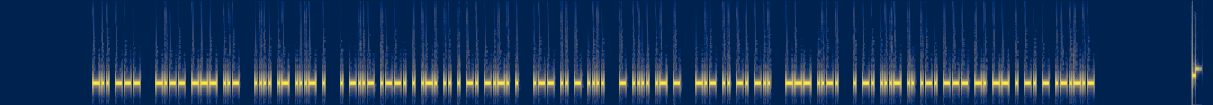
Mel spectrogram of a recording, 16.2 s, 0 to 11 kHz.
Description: Morse code, heard as a keyed tone, about 40 wpm, 700 Hz. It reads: DO YOU HAVE EXPERIENCE WITH THAT KIND OF ENVIRONMENT.
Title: Sentences from Top 1000 Words - Review Part 5 - 40wpm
